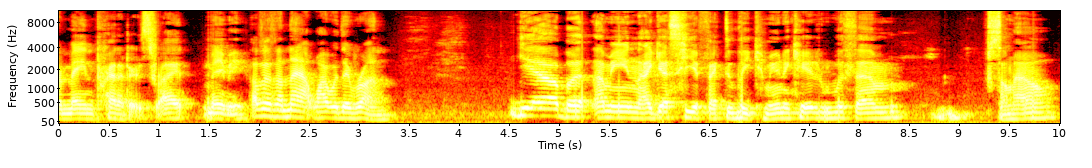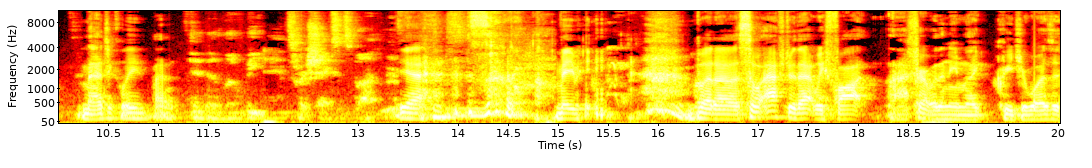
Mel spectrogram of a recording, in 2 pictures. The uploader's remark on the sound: Sorry for the audio quality issues. There is mild distortion throughout, and sometimes the sound cuts out entirely. We were trying a new setup and it seemed fine during our sound check.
